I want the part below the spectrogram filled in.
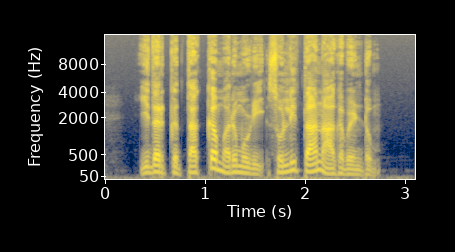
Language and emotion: Tamil, neutral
